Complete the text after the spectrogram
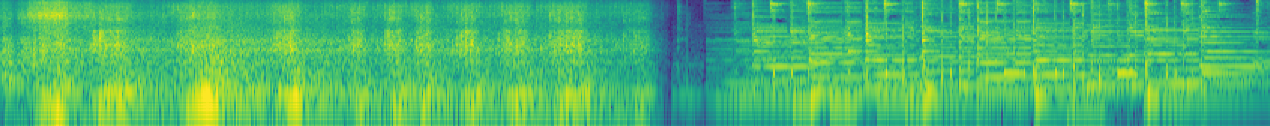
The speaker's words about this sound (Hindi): हम निकल लेते हैं। उन्होंने देख भी नहीं पाया गाड़ी को टूटी हुई। चल तू गाड़ी स्टार्ट कर।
